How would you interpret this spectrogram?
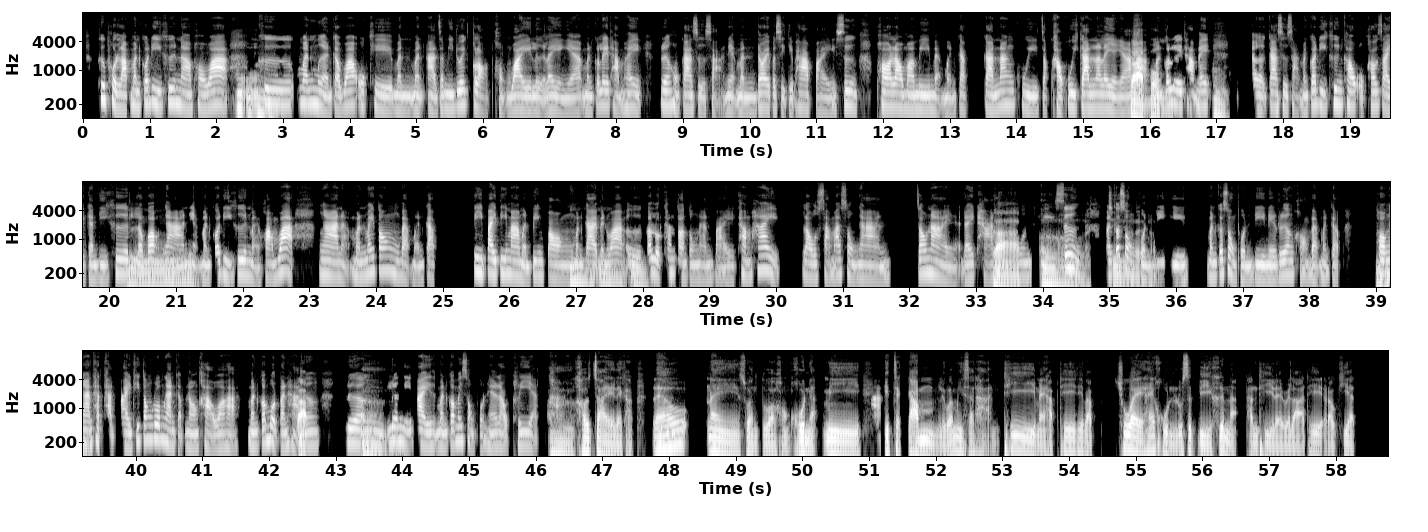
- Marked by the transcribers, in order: none
- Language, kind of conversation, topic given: Thai, podcast, คุณมีวิธีจัดการความเครียดในชีวิตประจำวันอย่างไรบ้าง?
